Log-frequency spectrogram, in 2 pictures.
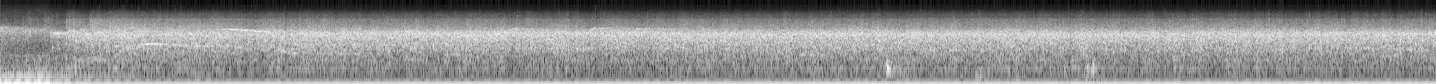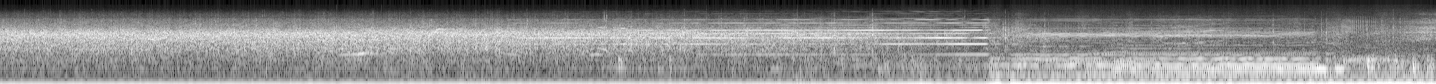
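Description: Audience applauding steadily after a song. As the applause dies away near the end, a steady pitched note sounds, and then a male barbershop quartet starts singing a cappella in close harmony.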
